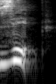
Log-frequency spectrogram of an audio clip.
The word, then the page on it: zip: British English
